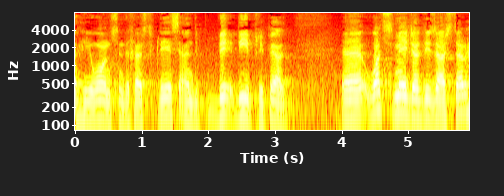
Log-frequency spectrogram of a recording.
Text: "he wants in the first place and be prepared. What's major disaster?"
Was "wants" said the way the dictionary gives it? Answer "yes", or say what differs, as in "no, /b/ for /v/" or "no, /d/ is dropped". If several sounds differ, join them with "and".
yes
